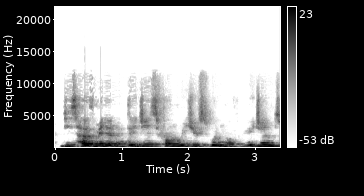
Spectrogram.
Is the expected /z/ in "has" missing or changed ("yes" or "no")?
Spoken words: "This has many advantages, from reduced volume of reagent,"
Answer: no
